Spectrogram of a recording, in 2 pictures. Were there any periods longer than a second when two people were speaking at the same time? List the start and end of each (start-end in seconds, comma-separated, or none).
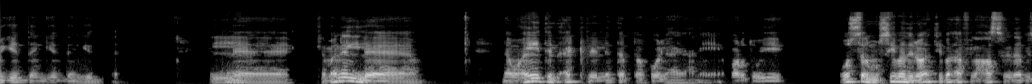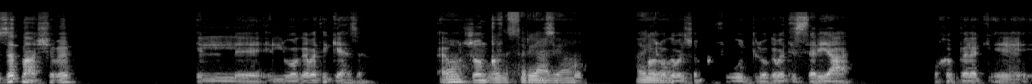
14.8-16.1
